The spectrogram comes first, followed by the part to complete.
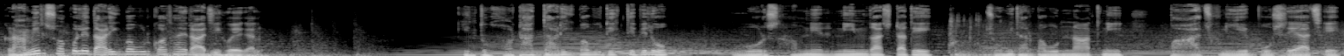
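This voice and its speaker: Male narrator, low voice, scripted horror storytelling over clear background music. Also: measured pace, pauses often.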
